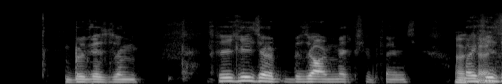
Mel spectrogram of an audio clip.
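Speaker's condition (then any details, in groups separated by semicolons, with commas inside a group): Cerebral palsy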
